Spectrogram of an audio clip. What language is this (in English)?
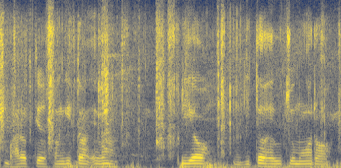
Odia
